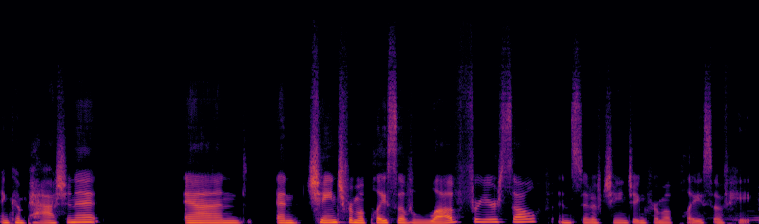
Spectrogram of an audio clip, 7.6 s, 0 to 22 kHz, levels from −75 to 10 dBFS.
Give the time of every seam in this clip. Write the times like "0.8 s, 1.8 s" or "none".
none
